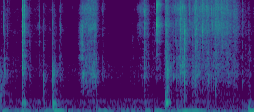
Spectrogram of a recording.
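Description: Cardboard card packs tap and rustle as a hand handles them.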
